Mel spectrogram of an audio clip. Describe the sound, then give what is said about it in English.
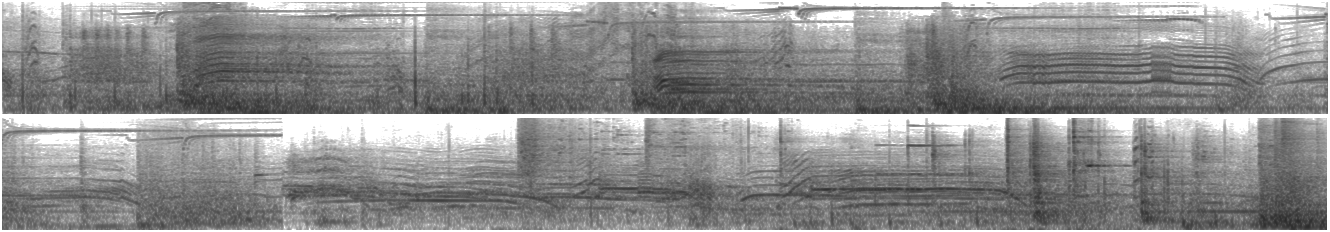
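A chaotic run of loud crashes and heavy thuds as people tumble through a secret trapdoor on a stage, mixed with sliding whistles and squeaky cartoon-style effects over about thirteen seconds. “Now, Commander! Into the trap door!”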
